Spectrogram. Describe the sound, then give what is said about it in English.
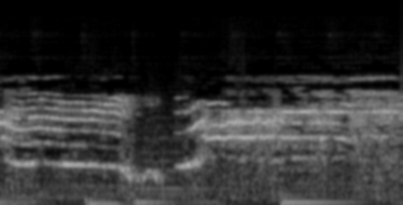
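A young girl cries loudly during a tantrum, recorded on a phone. Two long, high, strained wails are split by a short catch of breath in the middle. “This is her little tantrum this afternoon that's been going on for nearly two hours.”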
